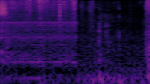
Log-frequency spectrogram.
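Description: Quiet background noise: a faint steady hum for about the first second, then a few faint light taps.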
